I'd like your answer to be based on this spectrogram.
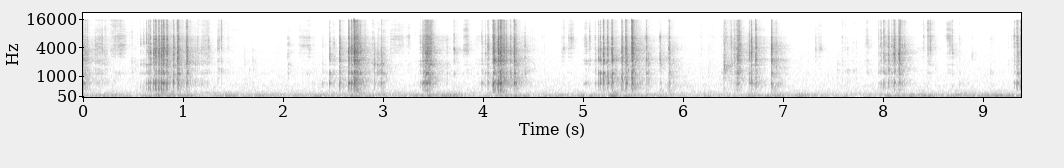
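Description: A small solid yellow blackboard chalk stick, held in fingers with long nails, is carved with a metal utility-knife blade. Short bursts of dry, bright scraping and cutting come in repeated strokes with quiet pauses between them, with almost no low end.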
